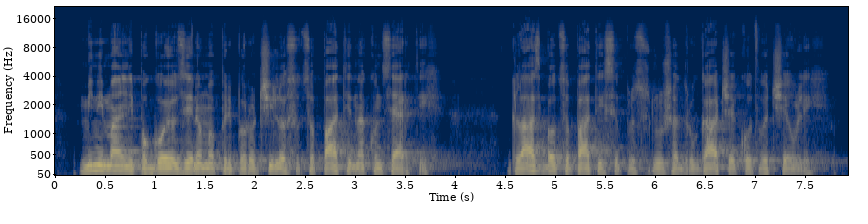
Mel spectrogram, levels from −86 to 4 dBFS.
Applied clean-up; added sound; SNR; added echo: neural mask model Resemble Enhance denoiser.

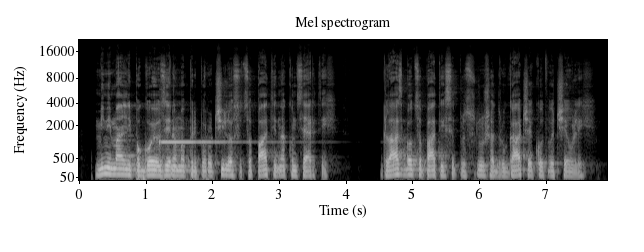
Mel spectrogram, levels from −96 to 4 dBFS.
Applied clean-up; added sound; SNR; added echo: neural mask model RNNoise.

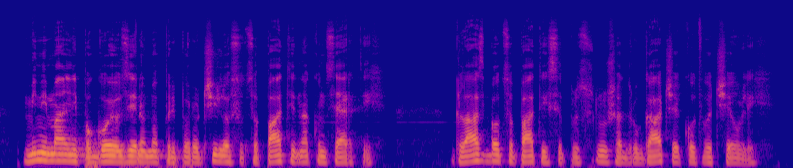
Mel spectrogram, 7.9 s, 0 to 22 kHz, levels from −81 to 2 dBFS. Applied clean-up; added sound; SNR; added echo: neural mask model DeepFilterNet 3.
